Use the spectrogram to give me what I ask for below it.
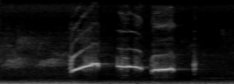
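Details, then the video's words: Orange-headed thrush wiksar song used to stir cage birds to reply: a rising whistled slur, then two level whistled notes and a short soft chip. "ANIS MERAH Manapun Bakal Nyaut Berani Untuk Figther Saat Didengarkan Kicauan Wiksar Ini"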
